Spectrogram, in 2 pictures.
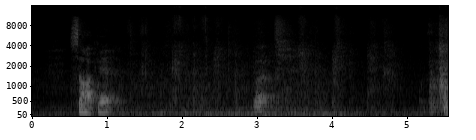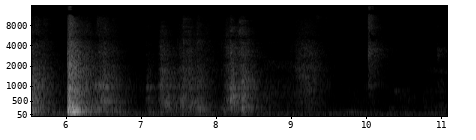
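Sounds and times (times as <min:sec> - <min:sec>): tools clunking and scraping: 0:05.2 - 0:09.4.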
